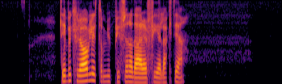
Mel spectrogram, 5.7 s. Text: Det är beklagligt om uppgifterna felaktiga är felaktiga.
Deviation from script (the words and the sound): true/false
true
